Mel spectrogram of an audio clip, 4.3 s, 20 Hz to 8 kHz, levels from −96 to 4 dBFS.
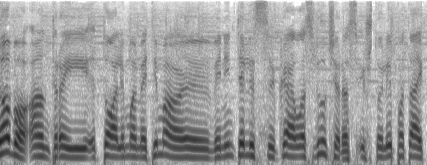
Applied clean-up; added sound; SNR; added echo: none; none; none; none.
